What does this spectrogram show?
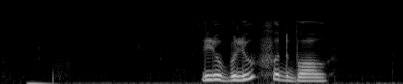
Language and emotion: Russian, positive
